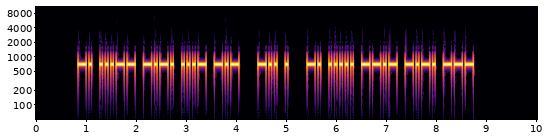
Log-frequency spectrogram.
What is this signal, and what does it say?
Morse code, heard as a keyed tone, about 22 wpm, 700 Hz. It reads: N3CVK DE N5QCO
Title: USA Callsign DE Callsign - 5 Characters - 22wpm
